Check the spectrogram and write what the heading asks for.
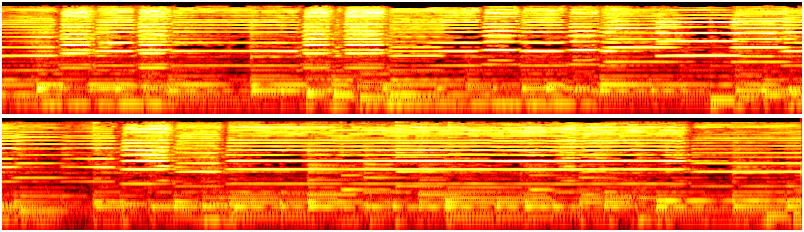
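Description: Background music: the instrumental break of a Korean song, with no singing, a melody of held notes over accompaniment.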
